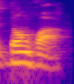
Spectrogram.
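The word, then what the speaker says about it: donghua: up the pronunciation so if it's animation from China it's donga which is their form of like Chinese animation you have Dong from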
